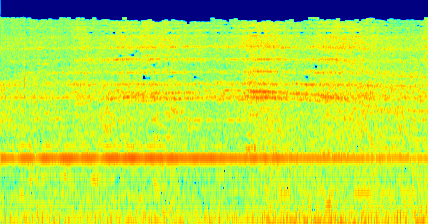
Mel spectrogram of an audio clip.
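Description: A steady low rumble with one thin, high tone held over it.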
